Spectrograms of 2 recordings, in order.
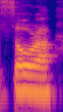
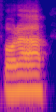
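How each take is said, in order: First: It is said in an Ashkenazi style. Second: It is said in a Sephardic style. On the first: "I can pronounce both ways"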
